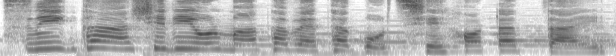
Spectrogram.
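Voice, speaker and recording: A woman's voice: high voice, animated, moderate pace, a bit bright. A woman narrator reading a scripted romantic story.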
